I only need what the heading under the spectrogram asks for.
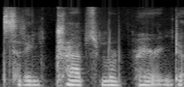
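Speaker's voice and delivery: plain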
